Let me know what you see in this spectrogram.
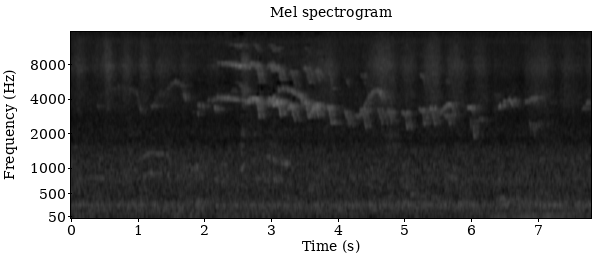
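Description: Small birds chirping faintly, with a quick run of twittering notes in the middle, over a steady low hum.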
